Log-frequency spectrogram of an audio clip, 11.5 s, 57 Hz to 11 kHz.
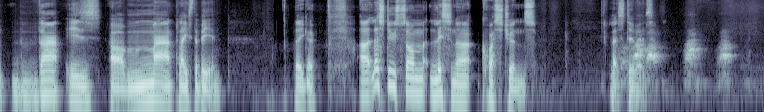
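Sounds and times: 
speech: 0:00.4 - 0:03.4, 0:04.4 - 0:08.1, 0:09.2 - 0:09.9
dog barking: 0:09.3 - 0:11.1.

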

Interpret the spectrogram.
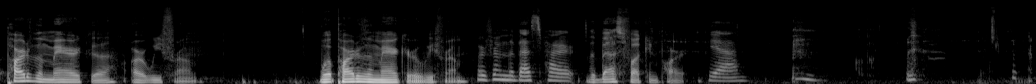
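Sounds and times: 
speech: 0:00.1 - 0:02.1, 0:03.2 - 0:08.3, 0:09.0 - 0:09.3
person clearing throat: 0:07.9 - 0:08.3.

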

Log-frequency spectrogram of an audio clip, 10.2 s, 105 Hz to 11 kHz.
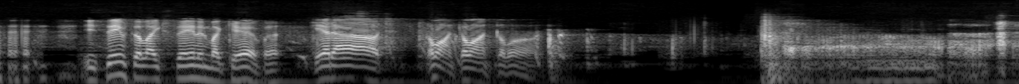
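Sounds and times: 
speech: 0:00.2 - 0:05.6
big police dog and another dog growling at each other in hot weather: 0:07.8 - 0:10.1.

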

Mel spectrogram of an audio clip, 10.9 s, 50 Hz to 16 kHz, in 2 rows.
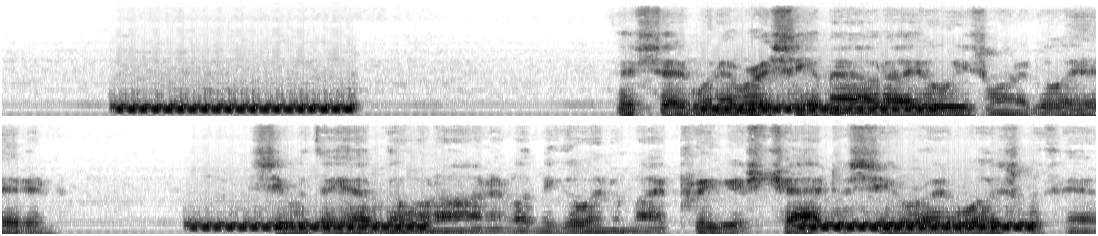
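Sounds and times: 
quiet hum: 0:00.0 - 0:10.9
warbling telephone ring: 0:00.6 - 0:01.8, 0:06.4 - 0:07.6, 0:09.4 - 0:10.7
speech: 0:03.1 - 0:05.8, 0:06.7 - 0:10.9.

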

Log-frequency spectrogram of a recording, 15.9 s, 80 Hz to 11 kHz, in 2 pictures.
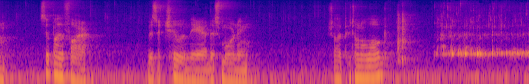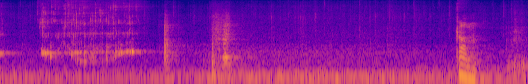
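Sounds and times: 
low steady rumble: 0:00.0 - 0:15.8
speech: 0:00.6 - 0:01.5, 0:02.2 - 0:03.9, 0:05.0 - 0:06.0, 0:14.8 - 0:15.2
wine pouring into a cup: 0:06.5 - 0:10.2.

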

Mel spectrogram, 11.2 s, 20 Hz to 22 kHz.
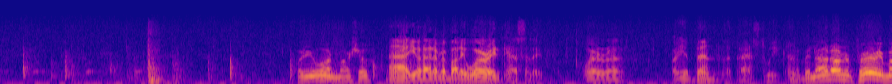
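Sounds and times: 
wooden knocks and creaks of door handling: 0:00.2 - 0:03.8
door swinging shut with solid thump: 0:01.6 - 0:02.4
speech: 0:03.7 - 0:11.1.

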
